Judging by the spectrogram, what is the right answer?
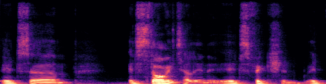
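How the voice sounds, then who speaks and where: Speaking at a fairly slow pace, a man with a fairly high pitch has a somewhat breathy voice and a dark, mellow tone. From Yorkshire, England. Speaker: author. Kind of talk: interview. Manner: halting, with repetitions.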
